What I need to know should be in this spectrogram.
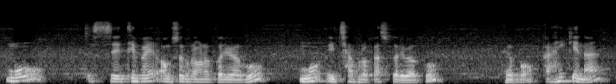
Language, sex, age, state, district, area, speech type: Odia, male, 45-60, Odisha, Nabarangpur, urban, spontaneous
